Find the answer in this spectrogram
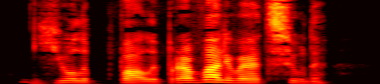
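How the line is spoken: Hoarse wheeze. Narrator (Russian): Павел прохрипел

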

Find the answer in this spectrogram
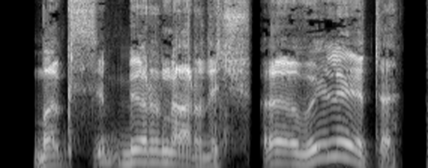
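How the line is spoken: Exclamation. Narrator (Russian): воскликнул он

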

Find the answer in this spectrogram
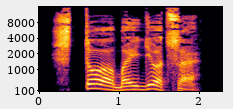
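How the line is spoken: Irritated shout. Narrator (Russian): закричал Ибрагим, раздраженный словами советника

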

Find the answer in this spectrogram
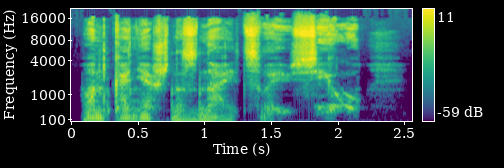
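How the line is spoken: Furious whisper. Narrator (Russian): яростно шептал Варбек

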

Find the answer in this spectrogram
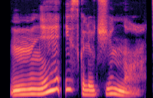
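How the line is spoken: Slow drawl. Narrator (Russian): тянет медленно

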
